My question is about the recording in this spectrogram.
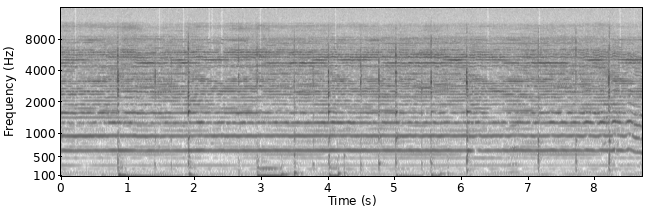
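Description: Hindustani classical music: a single note held steady for the whole stretch over a drone, while tabla keeps the rhythm with sharp strokes and deep bass-drum strokes about every one to two seconds.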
